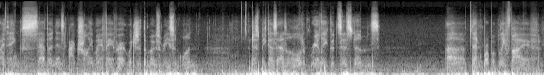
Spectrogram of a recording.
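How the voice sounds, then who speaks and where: A woman whispers in a relaxed, gentle tone, with big swings in loudness and long, frequent pauses. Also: moderate pace. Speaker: ASMR vtuber / streamer. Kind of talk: ASMR sleep talk about games. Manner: soft-spoken, relaxed, gentle.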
